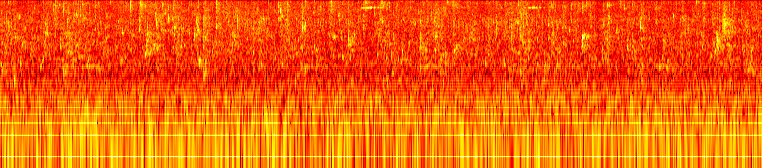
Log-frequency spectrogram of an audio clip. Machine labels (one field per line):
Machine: pump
